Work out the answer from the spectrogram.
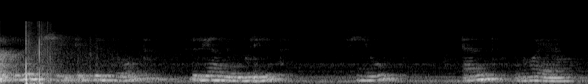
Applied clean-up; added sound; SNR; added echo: none; Fireworks; 4 dB; reverberation time 1.0 s.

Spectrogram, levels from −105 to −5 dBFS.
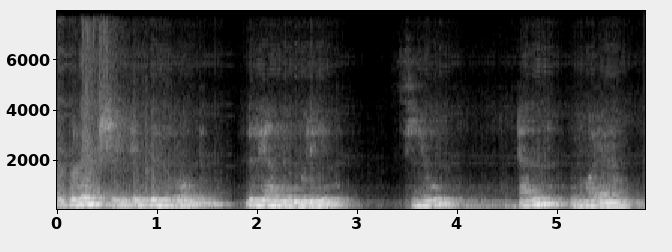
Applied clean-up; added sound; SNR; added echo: neural separator model SepFormer DNS4.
